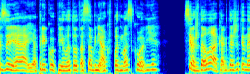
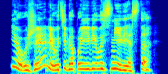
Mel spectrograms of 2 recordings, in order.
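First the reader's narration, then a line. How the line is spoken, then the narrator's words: Joyful grandmother exclaiming. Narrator (Russian): Радостно воскликнула бабушка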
